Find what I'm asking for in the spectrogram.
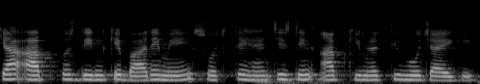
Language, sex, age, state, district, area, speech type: Hindi, female, 30-45, Madhya Pradesh, Katni, urban, read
